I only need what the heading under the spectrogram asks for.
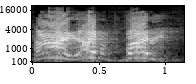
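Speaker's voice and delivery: shrill, high, very loud comic voice. Playing a bunny in a fantasy world where animals can speak, Gilbert Gottfried voice. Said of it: "They only speak in Gilbert Gottfried's voice".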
